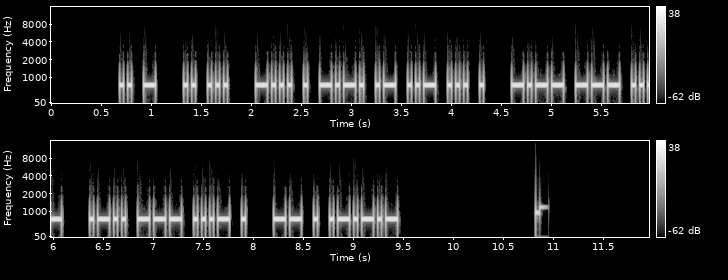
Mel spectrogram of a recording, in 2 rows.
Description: Morse code, heard as a keyed tone, about 30 wpm, 700 Hz. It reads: IT IS BECAUSE YOU LOVE ME.
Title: Sentences from Top 600 Words 30wpm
